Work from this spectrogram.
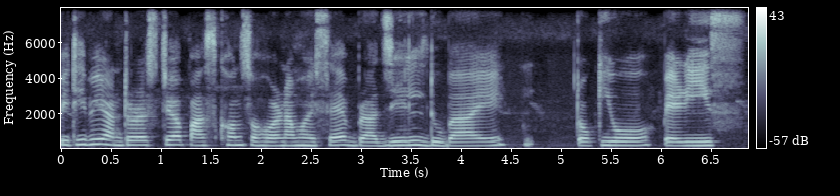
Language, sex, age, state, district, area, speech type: Assamese, female, 18-30, Assam, Tinsukia, urban, spontaneous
